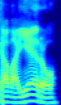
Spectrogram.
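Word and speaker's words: caballero: and not no kabo means horse horse and cavayero cavayo that's correct good great pronunciation there I can if if I hear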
